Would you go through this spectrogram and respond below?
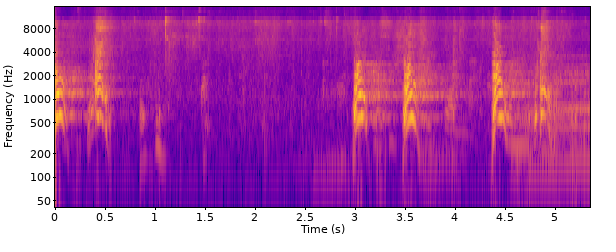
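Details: Skye Terrier barking in separate sharp bursts, a pair near the start and three more later, with quiet gaps between and faint human voice low in the background.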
